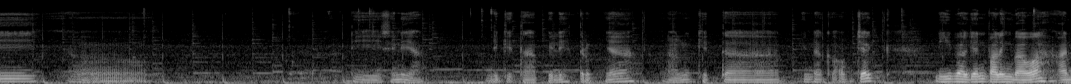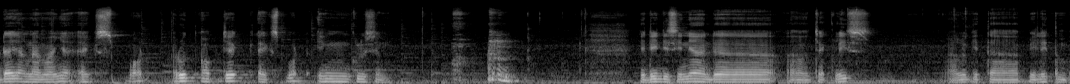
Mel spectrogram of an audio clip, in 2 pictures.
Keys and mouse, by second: 1.7-6.8 drag, 9.3-11.1 drag, 19.5-21.4 drag.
